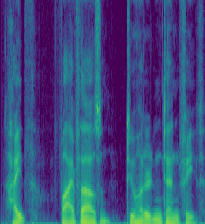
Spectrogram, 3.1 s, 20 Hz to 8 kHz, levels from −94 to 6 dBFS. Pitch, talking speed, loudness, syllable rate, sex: 100 Hz, 135 wpm, -17 LUFS, 4.4 syllables/s, male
